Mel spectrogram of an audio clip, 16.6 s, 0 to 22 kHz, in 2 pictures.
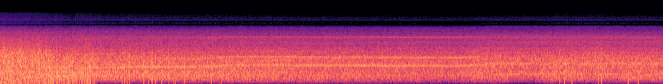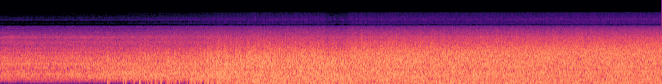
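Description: Freewing F-86 Sabre electric-ducted-fan RC jet in flight, heard through a camera mounted on the airframe: a loud rush of air and fan noise. It eases off for several seconds in the middle, where a steady fan whine comes through and steps up in pitch about six seconds in, then grows loud again from about ten seconds.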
